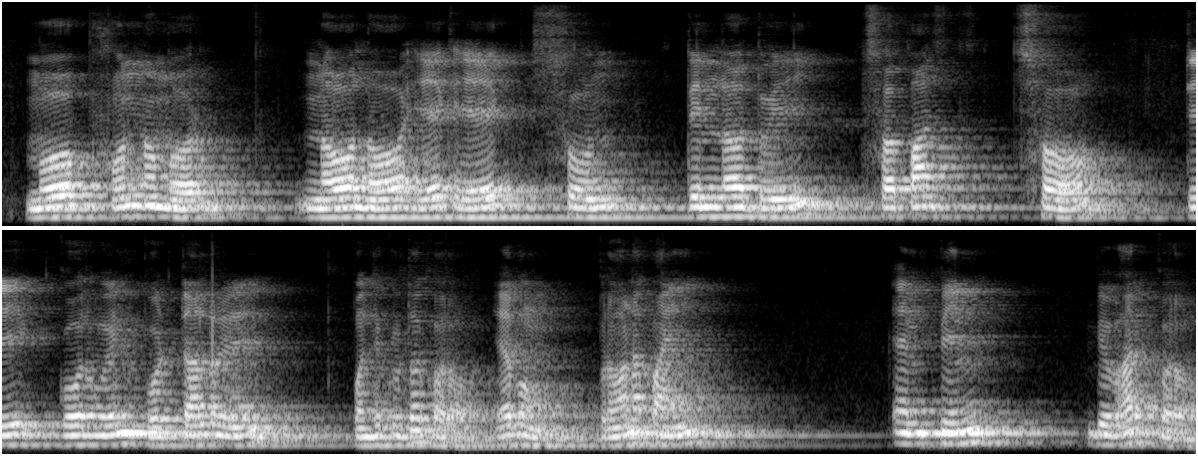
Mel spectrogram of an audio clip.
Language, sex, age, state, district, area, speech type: Odia, male, 60+, Odisha, Boudh, rural, read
